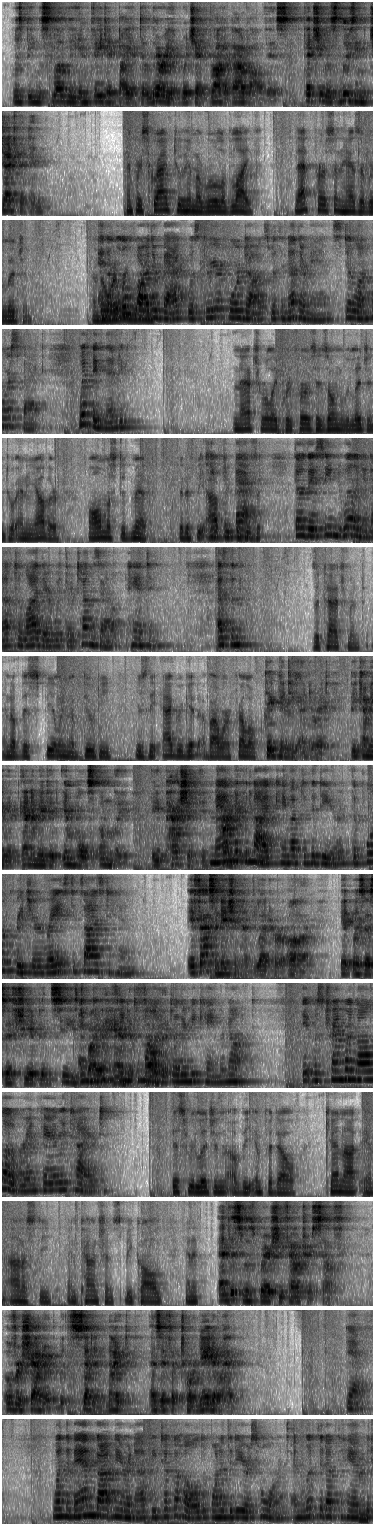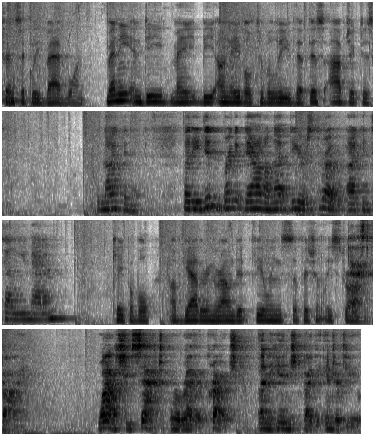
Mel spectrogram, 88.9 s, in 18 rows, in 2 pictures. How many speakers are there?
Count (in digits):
3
